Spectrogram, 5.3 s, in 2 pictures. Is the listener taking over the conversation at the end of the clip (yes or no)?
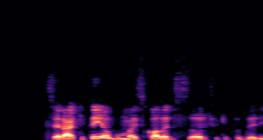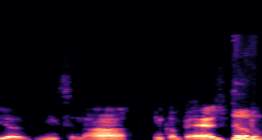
yes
